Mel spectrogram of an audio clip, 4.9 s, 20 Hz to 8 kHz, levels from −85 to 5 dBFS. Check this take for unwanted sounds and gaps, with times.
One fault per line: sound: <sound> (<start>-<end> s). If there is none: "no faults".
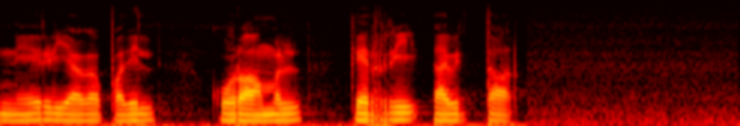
no faults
